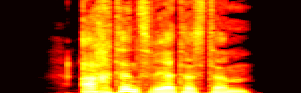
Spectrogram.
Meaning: strong dative masculine/neuter singular superlative degree of achtenswert
- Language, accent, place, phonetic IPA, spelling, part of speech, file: German, Germany, Berlin, [ˈaxtn̩sˌveːɐ̯təstəm], achtenswertestem, adjective, De-achtenswertestem.ogg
